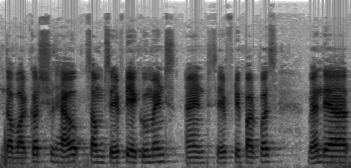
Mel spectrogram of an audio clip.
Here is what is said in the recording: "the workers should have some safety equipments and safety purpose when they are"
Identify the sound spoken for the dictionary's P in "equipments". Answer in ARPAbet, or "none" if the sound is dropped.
none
